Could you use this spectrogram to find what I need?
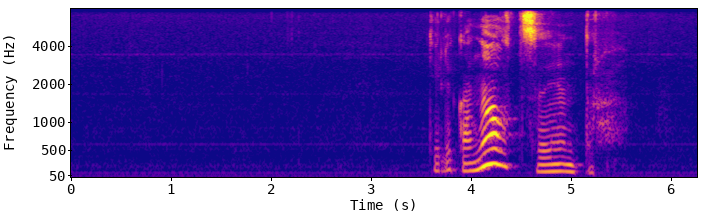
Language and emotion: Russian, sad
